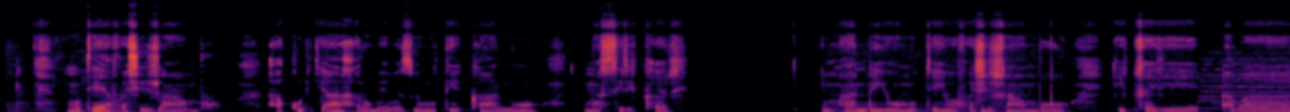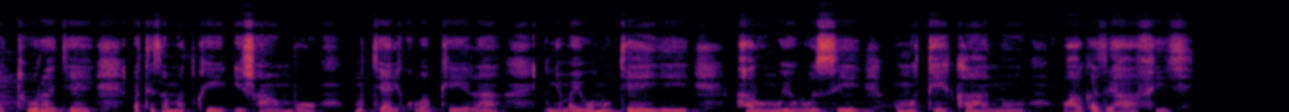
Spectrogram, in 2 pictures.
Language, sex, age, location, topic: Kinyarwanda, female, 25-35, Musanze, government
